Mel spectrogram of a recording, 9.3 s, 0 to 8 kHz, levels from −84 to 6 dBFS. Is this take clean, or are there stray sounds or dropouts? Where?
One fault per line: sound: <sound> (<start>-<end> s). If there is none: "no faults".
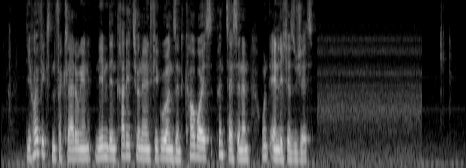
no faults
